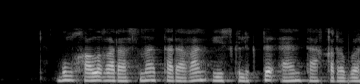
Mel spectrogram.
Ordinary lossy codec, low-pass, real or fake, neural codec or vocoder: AAC, 24 kbps; 5.4 kHz; real; none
